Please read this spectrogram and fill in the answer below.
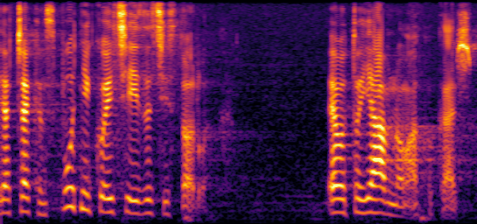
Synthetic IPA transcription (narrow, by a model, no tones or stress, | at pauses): jaːt͡ʂɛkamspuːt̪ɲiko̞jit͡ɕeizat͡ɕiːst̪o̰ɾlˠa̰k | ɛʋot̪oːjaːʋno̰ːʋa̰koka̰ːʒ̥em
